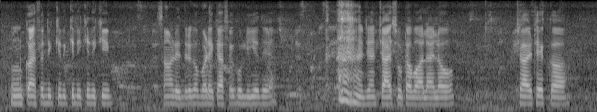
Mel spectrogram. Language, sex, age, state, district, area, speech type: Dogri, male, 18-30, Jammu and Kashmir, Jammu, rural, spontaneous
